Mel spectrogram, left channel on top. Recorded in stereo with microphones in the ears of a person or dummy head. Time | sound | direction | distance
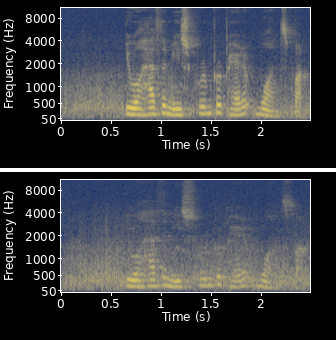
0.6 | a woman speaking | 70° left (ahead or behind) | 0.5 m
